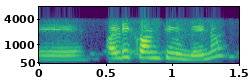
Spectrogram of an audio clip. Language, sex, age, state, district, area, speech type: Nepali, female, 30-45, West Bengal, Alipurduar, urban, conversation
